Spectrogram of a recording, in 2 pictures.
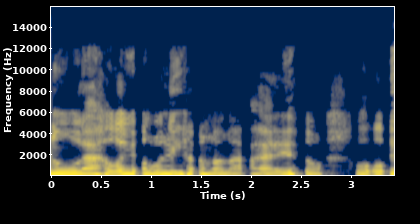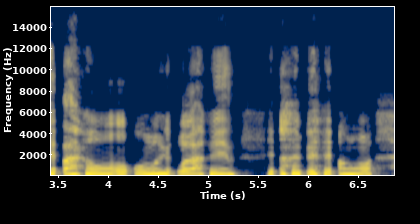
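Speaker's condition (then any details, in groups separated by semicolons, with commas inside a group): Moebius syndrome, congenital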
